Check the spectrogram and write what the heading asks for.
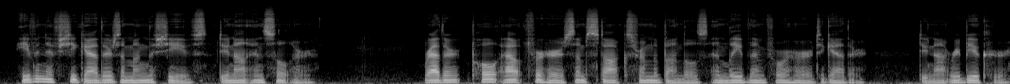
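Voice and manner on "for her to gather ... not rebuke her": ordinary delivery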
